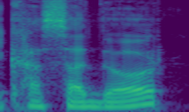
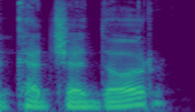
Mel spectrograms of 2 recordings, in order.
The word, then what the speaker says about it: Caçador: I was corrected in the comments that this should be pronounced probably Caçador, not the Cachador.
